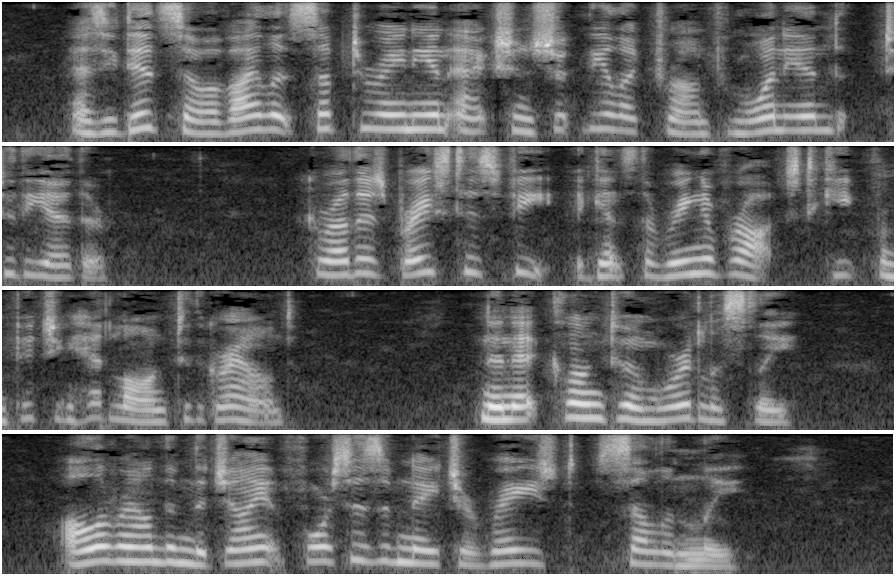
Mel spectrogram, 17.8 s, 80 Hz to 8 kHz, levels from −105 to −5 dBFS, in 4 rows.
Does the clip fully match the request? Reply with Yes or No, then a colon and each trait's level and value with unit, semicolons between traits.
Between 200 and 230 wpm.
No: average, 165 wpm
